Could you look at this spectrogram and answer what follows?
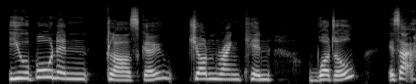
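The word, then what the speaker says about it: John Rankin Waddell: You were born in Glasgow, John Rankin Waddle. Is that how you pronounce it?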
